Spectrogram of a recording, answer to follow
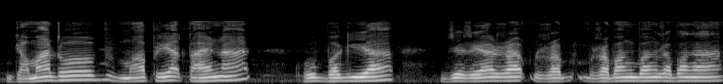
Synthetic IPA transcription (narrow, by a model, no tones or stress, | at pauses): d͡ʒamad̪ɔmapɾijaʔt̪aɦɛna | kʰub̚ːʱəɡija | d͡ʒɛɾɛaɾɾɾabaŋbaŋɾabaŋa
